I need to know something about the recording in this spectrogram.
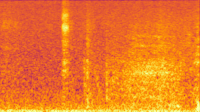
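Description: Felt-tip marker writing on flip-chart paper: a few short, faint strokes, then a soft rub in the second half.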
